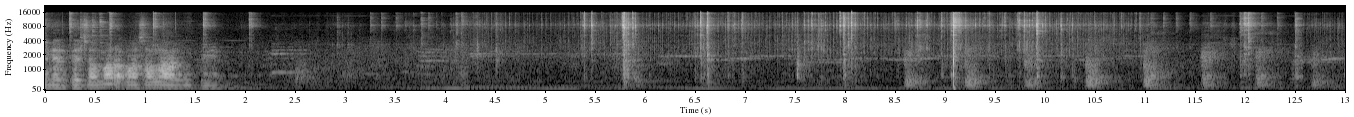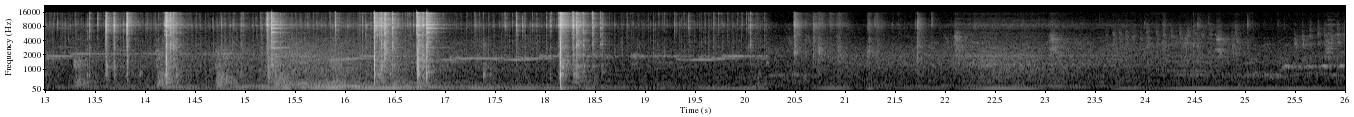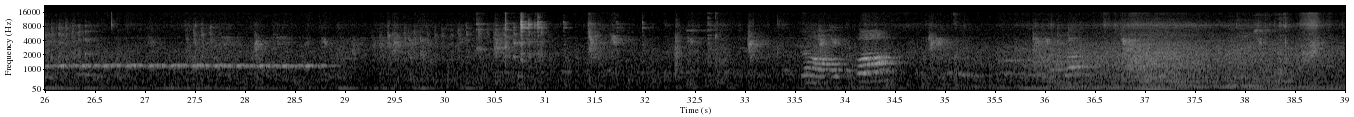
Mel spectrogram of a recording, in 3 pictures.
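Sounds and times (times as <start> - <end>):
bike chain shifting across cogs: 0.0 - 2.1, 2.8 - 20.7
bike shift levers clicking: 4.2 - 20.2.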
